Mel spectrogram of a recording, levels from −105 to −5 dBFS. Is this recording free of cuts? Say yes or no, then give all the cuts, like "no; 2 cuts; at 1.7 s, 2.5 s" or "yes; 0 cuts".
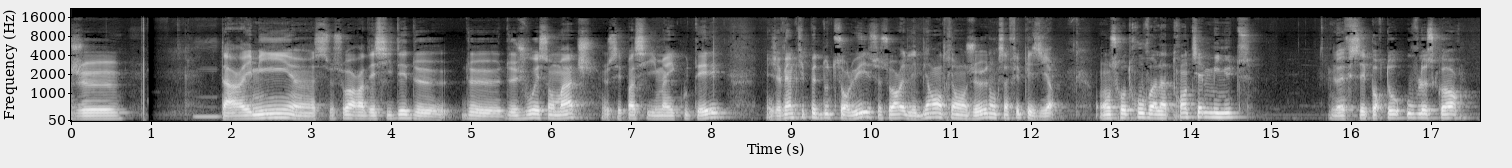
yes; 0 cuts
